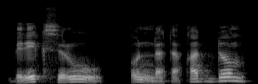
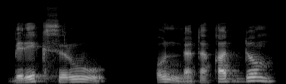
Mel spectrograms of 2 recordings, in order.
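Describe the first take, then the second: The two takes are said the same way.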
